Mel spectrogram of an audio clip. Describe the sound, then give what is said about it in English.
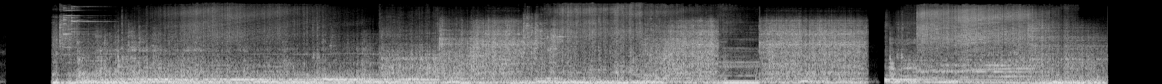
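A heavy vault door sound effect grinds open with loud, dense mechanical rumbling and clanking, running about ten seconds, broken by one brief cut near the end before a final surge. “Let's do the little vault door thing.”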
